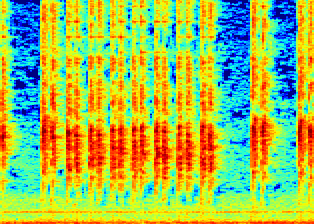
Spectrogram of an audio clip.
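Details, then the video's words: Long-tailed shrike song from a lure recording for attracting shrikes: bursts of high, harsh chattering notes in quick runs, with a brief pause before the rapid phrases resume. A faint steady hum sits underneath. "PANCINGAN MASTERAN PIKAT BURUNG CENDET"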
